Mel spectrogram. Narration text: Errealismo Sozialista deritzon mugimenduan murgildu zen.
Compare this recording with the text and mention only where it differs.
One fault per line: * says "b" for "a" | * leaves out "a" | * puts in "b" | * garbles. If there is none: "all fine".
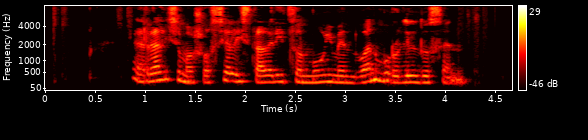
all fine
